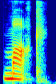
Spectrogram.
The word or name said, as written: mock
